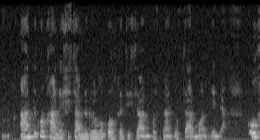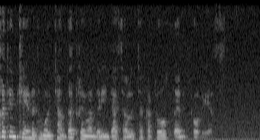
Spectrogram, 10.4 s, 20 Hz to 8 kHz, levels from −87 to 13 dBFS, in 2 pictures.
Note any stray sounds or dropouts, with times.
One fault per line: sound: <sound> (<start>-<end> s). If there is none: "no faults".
no faults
